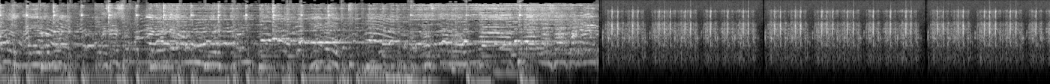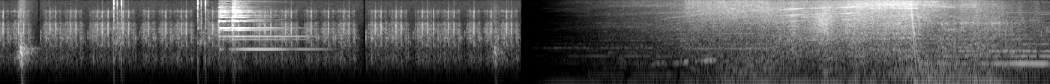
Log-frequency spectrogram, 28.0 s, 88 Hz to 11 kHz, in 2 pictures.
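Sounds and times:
crackly noise: 0:08.0 - 0:16.6
mouse clicks: 0:15.5 - 0:15.7, 0:16.6 - 0:16.8
notification bell chime: 0:16.8 - 0:18.4.

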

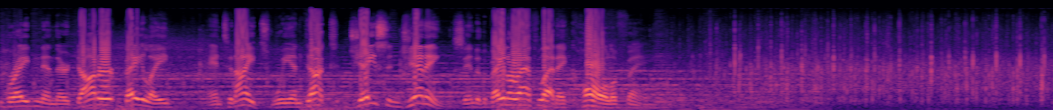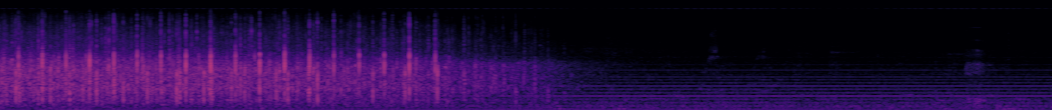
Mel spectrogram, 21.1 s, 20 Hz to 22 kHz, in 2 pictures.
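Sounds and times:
audience applauding: 0:06.7 - 0:16.3
faint electrical hum: 0:13.2 - 0:21.0.

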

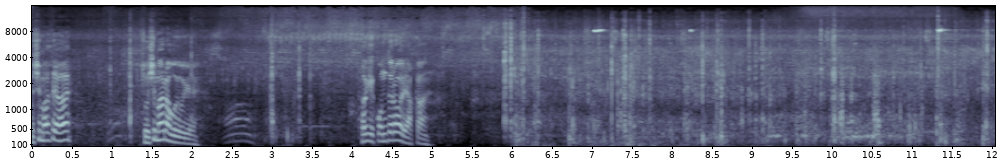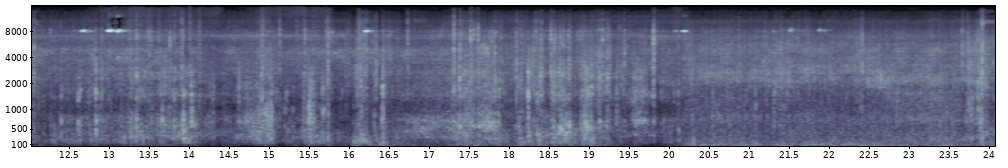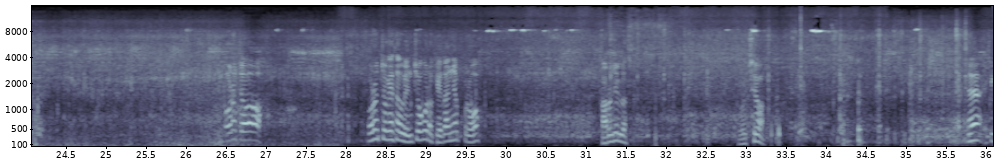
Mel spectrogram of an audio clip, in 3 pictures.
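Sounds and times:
bike tyres on dirt and rock: 0:00.0 - 0:36.0
bike frame and chain rattling: 0:05.9 - 0:24.6, 0:25.8 - 0:36.0
wind buffeting microphone: 0:06.1 - 0:28.4.

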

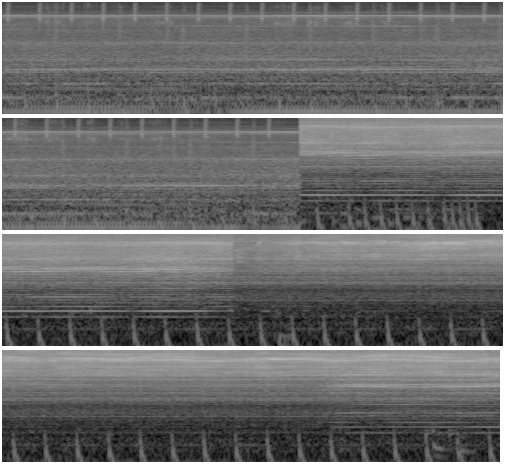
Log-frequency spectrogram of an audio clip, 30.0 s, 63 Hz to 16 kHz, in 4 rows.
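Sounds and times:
mill cutting metal: 0:00.0 - 0:30.0
steady tones with low pulse: 0:00.0 - 0:30.0.

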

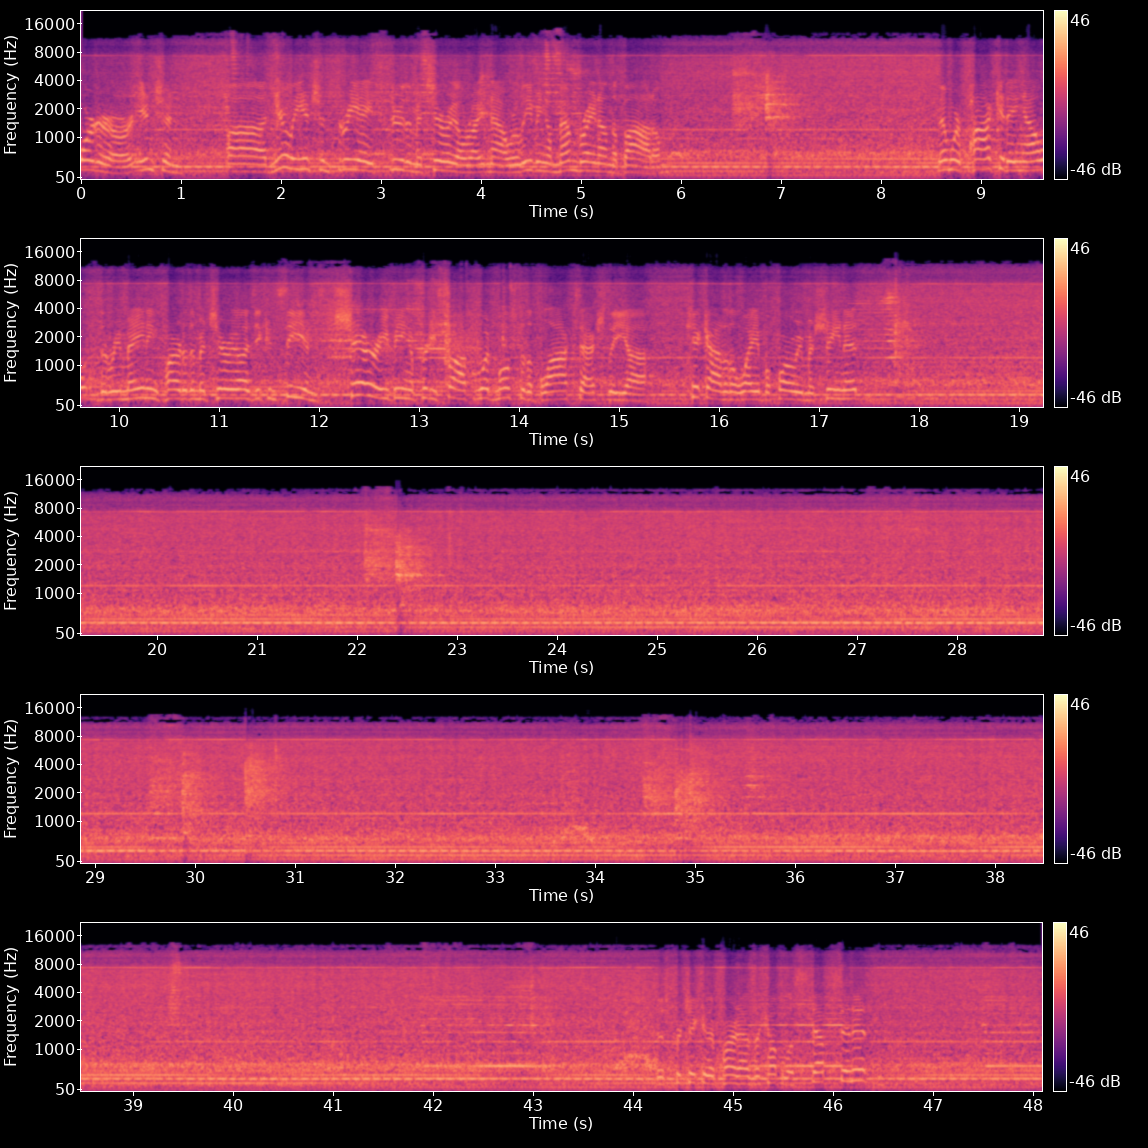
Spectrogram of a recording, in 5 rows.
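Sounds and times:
router spindle whine: 0:22.7 - 0:48.0.

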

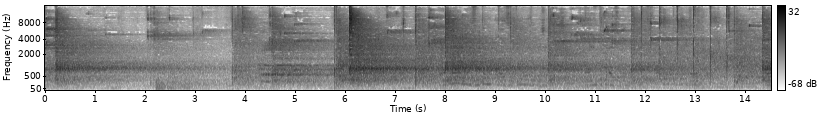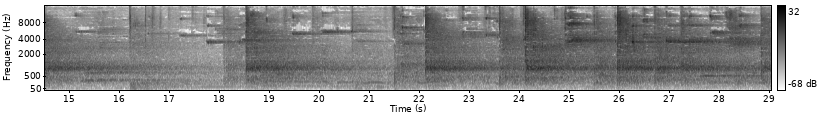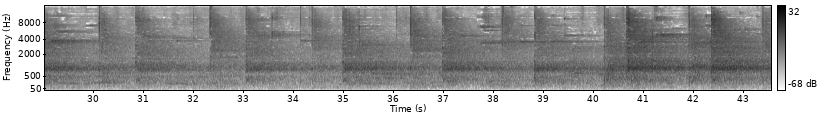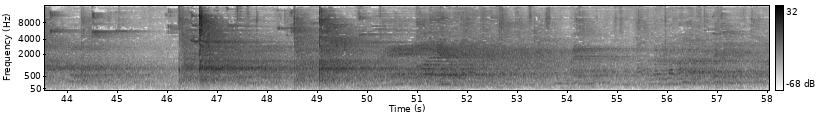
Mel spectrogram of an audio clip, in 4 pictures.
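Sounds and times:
racket striking rubber ball: 0:00.2 - 0:01.3, 0:02.0 - 0:02.6, 0:03.7 - 0:04.7, 0:05.8 - 0:08.6, 0:11.7 - 0:15.0, 0:21.4 - 0:27.4, 0:30.1 - 0:35.5, 0:36.3 - 0:39.5, 0:40.1 - 0:44.4, 0:46.2 - 0:47.7, 0:48.4 - 0:49.8.

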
